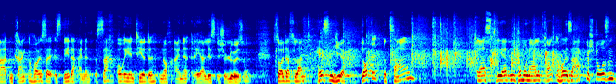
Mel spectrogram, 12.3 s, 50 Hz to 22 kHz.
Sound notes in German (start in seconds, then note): 8.1 Beifall AfD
